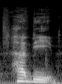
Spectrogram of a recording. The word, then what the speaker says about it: Khabib: And I'm like, Khabib, it's Habib. You know, the K is silent.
